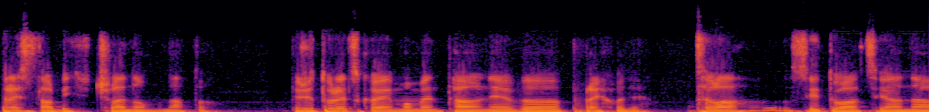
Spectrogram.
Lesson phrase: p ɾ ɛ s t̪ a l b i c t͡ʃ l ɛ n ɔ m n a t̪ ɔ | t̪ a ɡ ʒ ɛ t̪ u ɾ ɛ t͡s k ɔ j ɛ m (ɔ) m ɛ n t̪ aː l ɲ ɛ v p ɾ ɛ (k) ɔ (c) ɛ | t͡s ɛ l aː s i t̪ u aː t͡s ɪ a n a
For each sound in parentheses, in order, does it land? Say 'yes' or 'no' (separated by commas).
yes, no, no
